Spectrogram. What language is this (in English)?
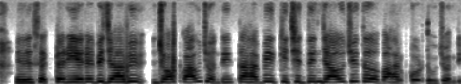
Odia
